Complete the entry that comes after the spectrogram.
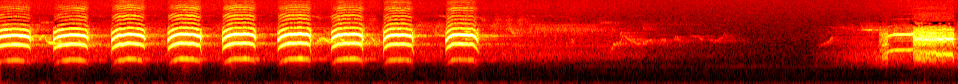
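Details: Male middle spotted woodpecker song: eight nasal, whining, arched notes in an even series, roughly two per second, then silence and a brief burst of noise at the end.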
